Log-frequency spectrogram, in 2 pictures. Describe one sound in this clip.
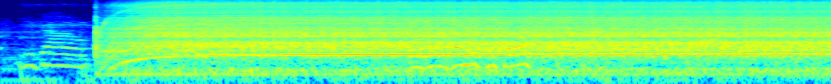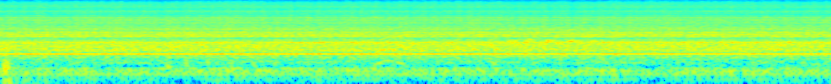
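A vacuum motor starts up and whirs loudly and steadily.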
